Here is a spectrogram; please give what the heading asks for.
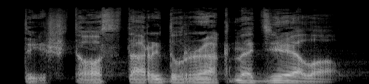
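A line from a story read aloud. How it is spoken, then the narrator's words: Hissing, as if close by. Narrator (Russian): шипение словно говорили рядом со мной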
